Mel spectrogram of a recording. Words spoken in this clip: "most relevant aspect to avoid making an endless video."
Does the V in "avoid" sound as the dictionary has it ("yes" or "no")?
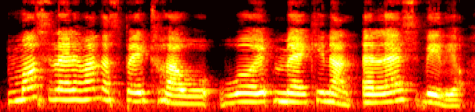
no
